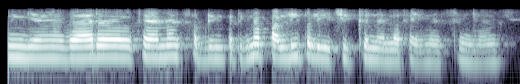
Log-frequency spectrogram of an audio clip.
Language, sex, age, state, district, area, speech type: Tamil, female, 18-30, Tamil Nadu, Tiruppur, rural, conversation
